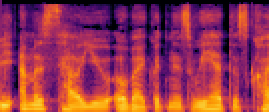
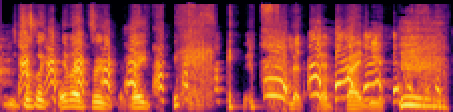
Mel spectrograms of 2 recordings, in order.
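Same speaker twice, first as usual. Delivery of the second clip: laughing; 13 semitones higher than usual. Real, not acted.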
